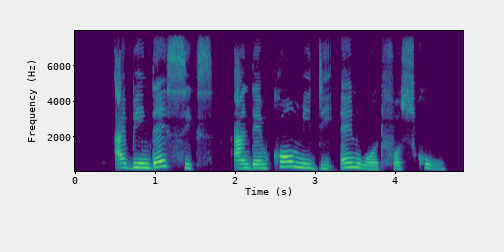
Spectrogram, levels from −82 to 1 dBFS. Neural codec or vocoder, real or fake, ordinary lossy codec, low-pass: none; real; none; none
